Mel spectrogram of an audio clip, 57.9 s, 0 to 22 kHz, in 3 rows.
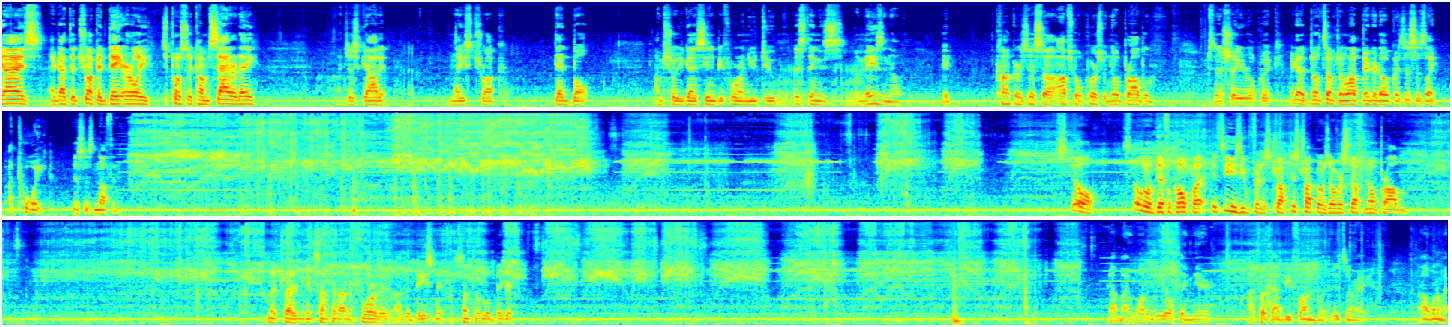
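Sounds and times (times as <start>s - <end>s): toy car motor whirring: 20.9s - 56.8s.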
